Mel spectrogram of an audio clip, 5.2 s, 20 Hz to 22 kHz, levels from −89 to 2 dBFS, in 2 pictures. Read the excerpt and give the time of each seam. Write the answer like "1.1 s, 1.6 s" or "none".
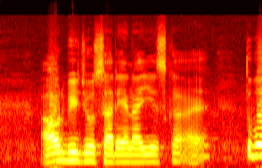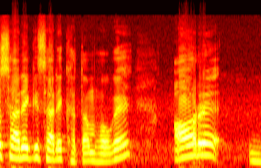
none

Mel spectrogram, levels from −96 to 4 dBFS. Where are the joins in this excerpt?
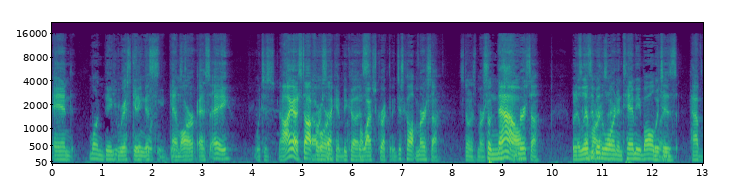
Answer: none

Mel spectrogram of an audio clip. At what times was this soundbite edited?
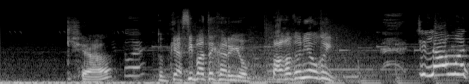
1.5 s

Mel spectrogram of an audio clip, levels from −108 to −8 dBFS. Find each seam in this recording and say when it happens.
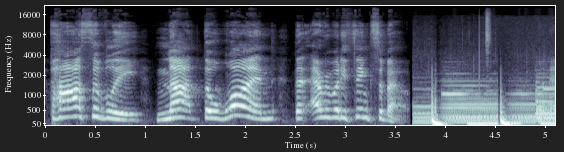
3.6 s

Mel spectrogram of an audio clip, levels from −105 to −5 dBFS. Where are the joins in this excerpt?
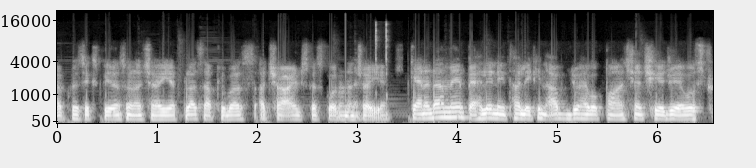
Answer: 3.4 s

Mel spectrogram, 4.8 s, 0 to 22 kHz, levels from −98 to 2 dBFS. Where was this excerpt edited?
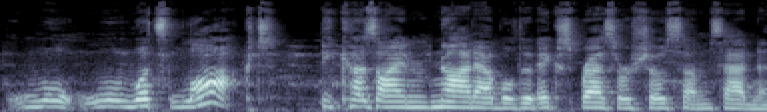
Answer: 2.6 s, 3.3 s

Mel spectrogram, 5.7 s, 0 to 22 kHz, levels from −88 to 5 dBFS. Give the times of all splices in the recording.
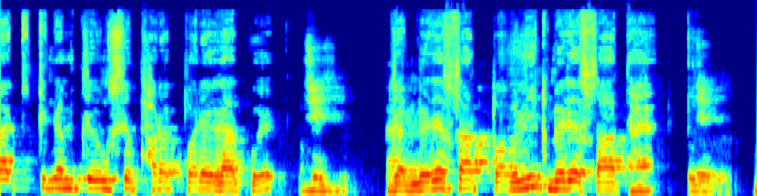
none

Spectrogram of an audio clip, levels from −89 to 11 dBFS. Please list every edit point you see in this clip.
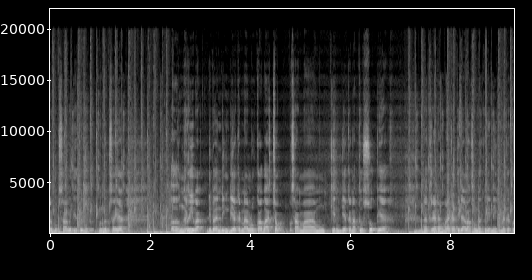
4.8 s, 7.1 s

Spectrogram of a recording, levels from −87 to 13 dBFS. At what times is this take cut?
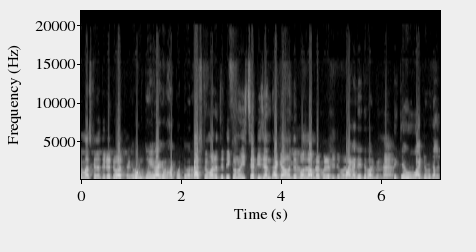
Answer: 2.2 s, 6.3 s

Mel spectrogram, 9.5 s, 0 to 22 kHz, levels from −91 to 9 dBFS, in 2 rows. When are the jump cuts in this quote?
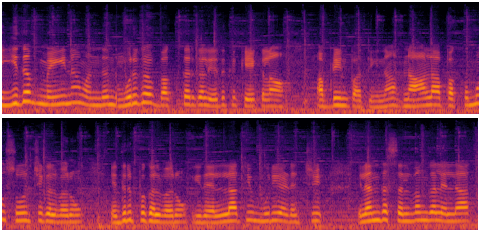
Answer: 1.2 s

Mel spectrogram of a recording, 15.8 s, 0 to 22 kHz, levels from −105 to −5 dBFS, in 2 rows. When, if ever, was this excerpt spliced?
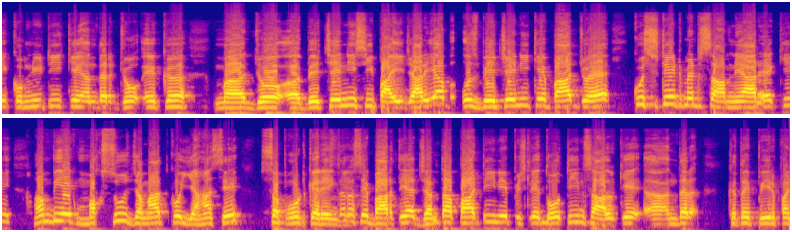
11.3 s

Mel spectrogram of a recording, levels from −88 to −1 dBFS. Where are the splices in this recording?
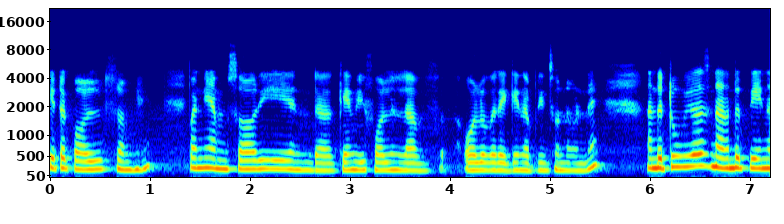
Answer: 1.3 s

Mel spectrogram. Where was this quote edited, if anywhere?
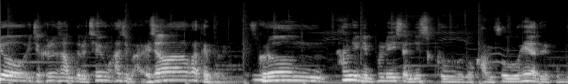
none

